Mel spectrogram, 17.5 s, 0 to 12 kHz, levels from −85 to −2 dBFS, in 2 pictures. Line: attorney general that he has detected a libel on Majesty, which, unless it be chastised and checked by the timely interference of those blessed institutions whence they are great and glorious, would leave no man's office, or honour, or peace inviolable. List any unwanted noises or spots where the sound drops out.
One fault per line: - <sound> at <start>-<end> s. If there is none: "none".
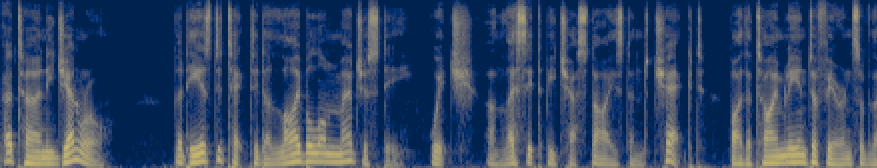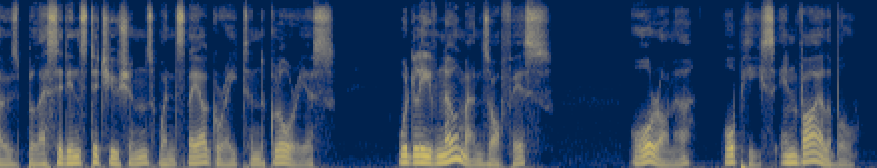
none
